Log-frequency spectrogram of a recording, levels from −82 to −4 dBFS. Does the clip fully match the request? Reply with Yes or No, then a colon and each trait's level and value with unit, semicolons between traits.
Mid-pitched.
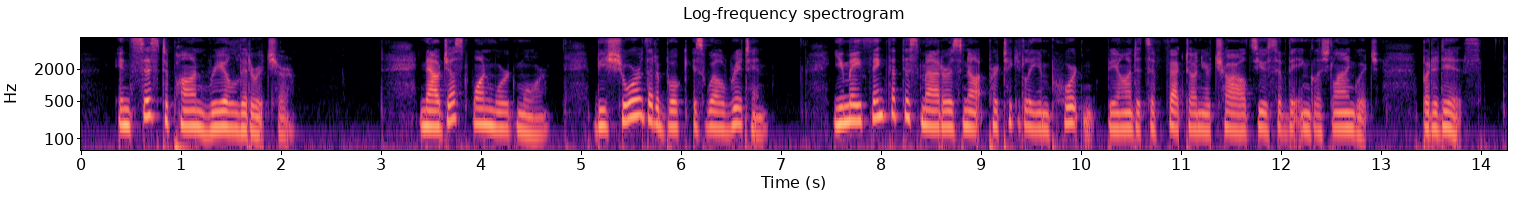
Yes: medium, 160 Hz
